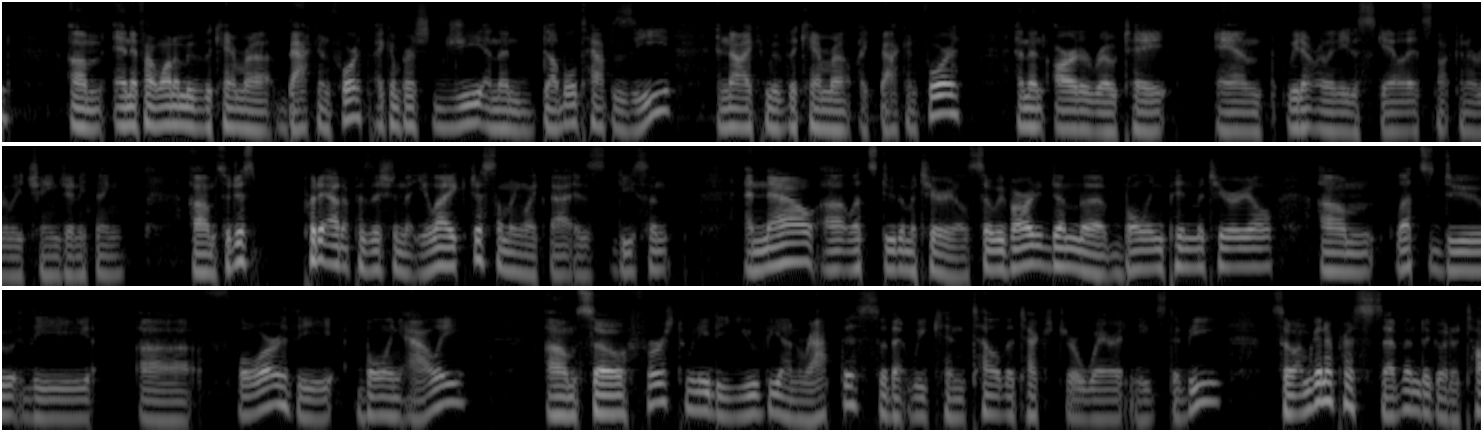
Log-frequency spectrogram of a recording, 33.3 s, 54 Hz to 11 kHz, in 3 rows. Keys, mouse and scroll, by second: 3.1 g, 8.3 r, 9.5 s, 11.0 scroll up 1, 11.1-12.4 shift+middle drag, 12.4 g, 13.6 g, 14.9-15.3 shift+middle drag, 15.3 scroll up 2, 15.6-16.0 shift+middle drag, 16.0 scroll up 2, 16.7 scroll down 2, 17.3 z, 17.8-18.7 scroll down 5, 18.7 right click, 18.9 scroll up 5, 19.9-21.4 shift+middle drag, 21.4-23.4 scroll down 1, 23.4 right click, 23.9-25.3 middle drag, 25.3 scroll up 1, 25.4-26.5 middle drag, 26.5 scroll down 2, 26.7-32.3 middle drag, 32.3 KP_7, 33.0 scroll up 1.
